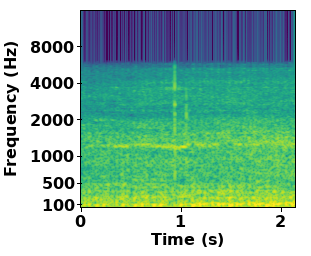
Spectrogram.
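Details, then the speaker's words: Chevy Caprice Classic station wagon with 5.7 V8, at idle: deep, rough, uneven rumble much louder than stock; loud exhaust, needs exhaust system work. "You can hear the exhaust. It's pretty loud. That's going to need exhaust system."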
